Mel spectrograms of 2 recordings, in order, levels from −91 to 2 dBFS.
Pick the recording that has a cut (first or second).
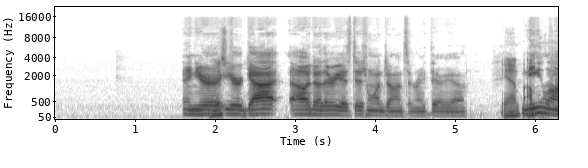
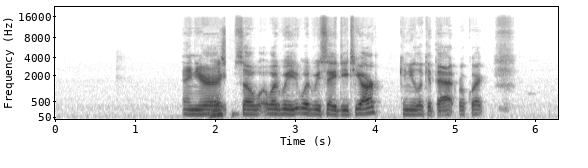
second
